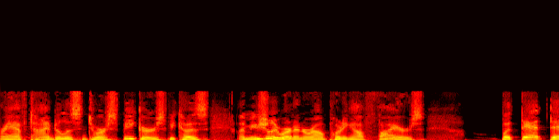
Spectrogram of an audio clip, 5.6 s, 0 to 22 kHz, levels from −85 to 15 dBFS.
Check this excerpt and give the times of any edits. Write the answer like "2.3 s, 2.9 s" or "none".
none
